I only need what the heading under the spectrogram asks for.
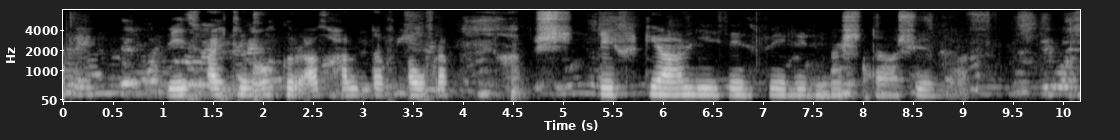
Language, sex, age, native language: Icelandic, female, 40-49, Icelandic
